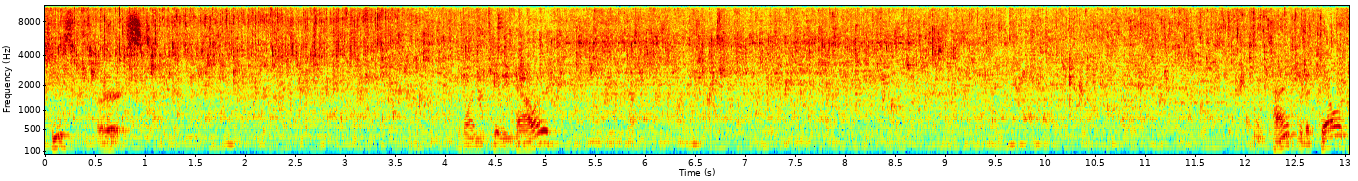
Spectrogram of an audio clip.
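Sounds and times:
water running from bathtub faucet: 0.0 - 13.0.

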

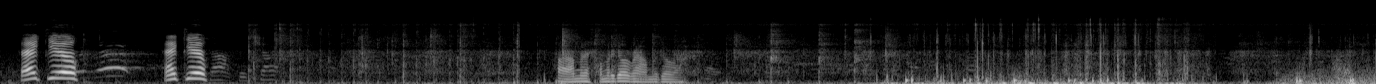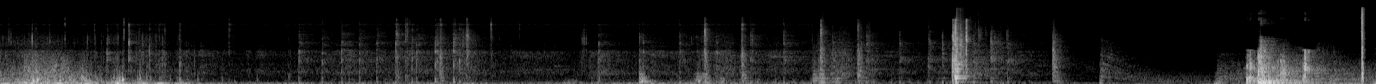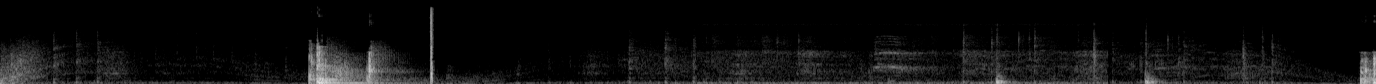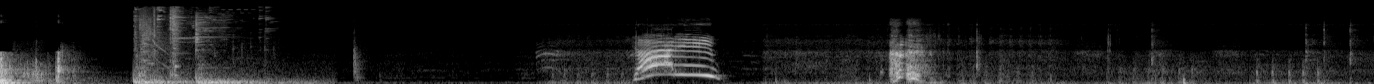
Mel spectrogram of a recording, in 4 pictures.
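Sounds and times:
paintball markers firing: 2.4 - 9.2, 50.7 - 55.0.

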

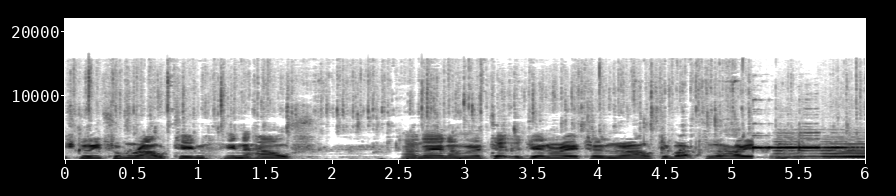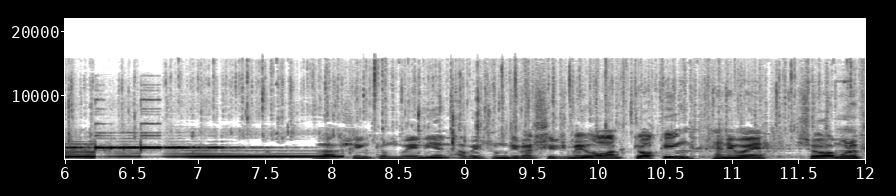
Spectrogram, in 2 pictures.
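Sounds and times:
phone message alert tone: 5.2 - 8.1.

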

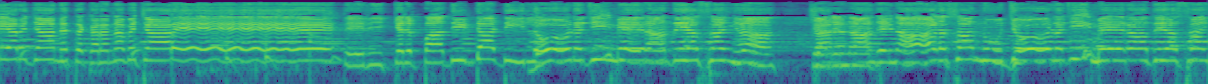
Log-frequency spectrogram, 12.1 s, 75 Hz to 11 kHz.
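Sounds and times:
men singing devotional song: 0.0 - 12.0
sarangi playing: 0.0 - 12.0.

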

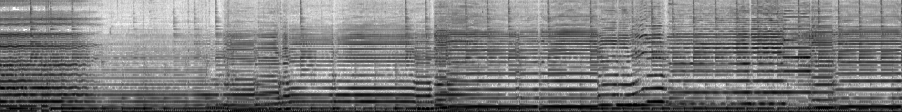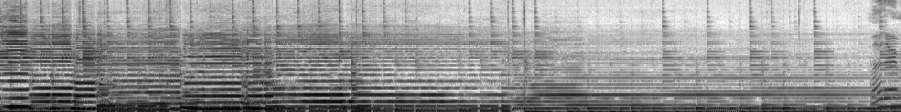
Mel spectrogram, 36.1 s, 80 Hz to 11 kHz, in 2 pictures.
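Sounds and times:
bowed strings holding notes: 0.0 - 36.0.

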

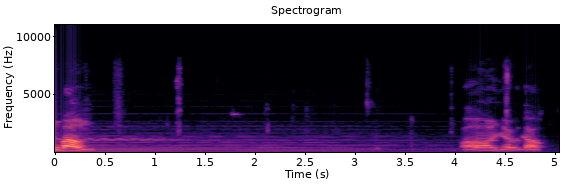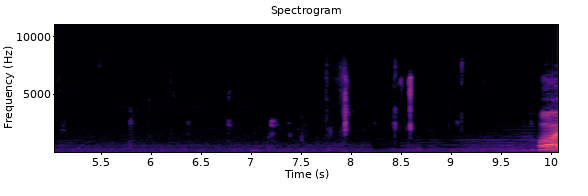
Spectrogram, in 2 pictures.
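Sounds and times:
chewing and biting chicken wings: 4.5 - 9.2
mouth smacks and clicks: 4.5 - 9.2.

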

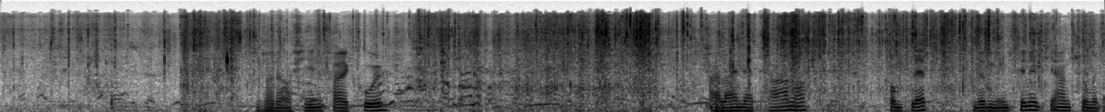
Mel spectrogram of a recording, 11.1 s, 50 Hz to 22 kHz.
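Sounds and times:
faint voices: 0.0 - 11.0
plastic bag of bricks rustling: 0.0 - 11.0.

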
